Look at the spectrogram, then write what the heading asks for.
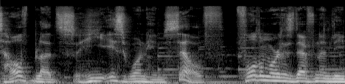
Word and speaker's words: Voldemort: Rowling announced on her Twitter that the T in Voldemort is silent, but assures fans that she's the only one who pronounces it that way.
